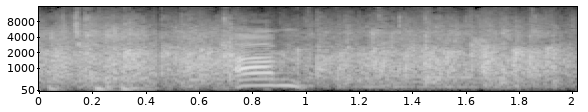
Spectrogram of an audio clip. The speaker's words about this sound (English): Before we go, I should have a big round of applause for Melissa.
